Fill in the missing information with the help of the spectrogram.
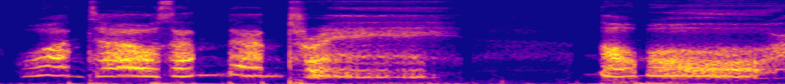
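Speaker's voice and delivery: high, slow, whispered alien voice; eerie alien oracle voice; alien from Independence Day. Acted. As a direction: proclaim it like an imprisoned alien. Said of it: "reading this in the voice of the alien in Independence Day".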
